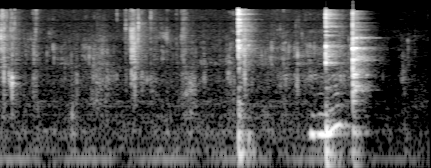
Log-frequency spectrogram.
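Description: Metal cutlery clinking against a large glass bowl during eating, in a few separate sharp clicks. The loudest moment comes near the end, where a click meets a brief voice sound.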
